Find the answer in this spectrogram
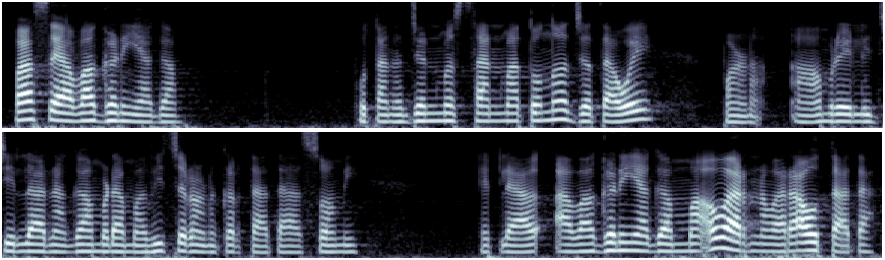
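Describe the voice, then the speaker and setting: A woman's voice: medium pitch, smooth. Woman telling a devotional story. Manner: animated, conversational narration. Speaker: religious storyteller.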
